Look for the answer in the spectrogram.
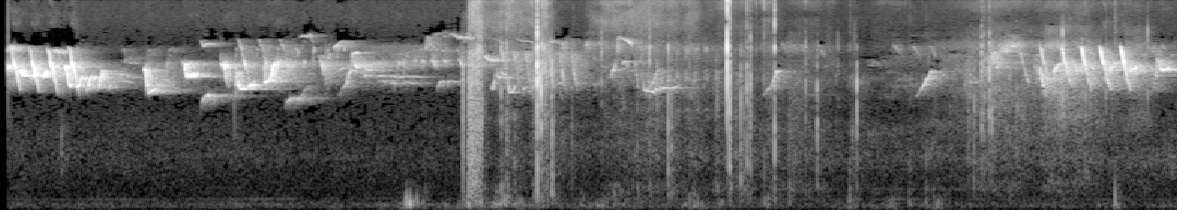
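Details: Songbirds singing in spring in England: high, rapid twittering phrases, fast trills and chirps, fading in the middle and returning at the end, with a few sharp clicks and faint background hiss.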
